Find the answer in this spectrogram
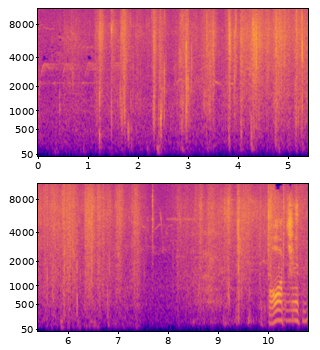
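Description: Footsteps moving through tall grass and forest undergrowth, a run of irregular steps with rustling stalks that eases off briefly about three-quarters of the way through.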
